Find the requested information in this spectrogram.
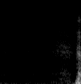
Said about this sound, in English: Damn it, I'm going to sneeze again. Are you? Here it comes.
